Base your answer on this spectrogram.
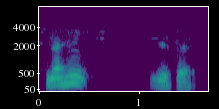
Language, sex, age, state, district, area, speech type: Urdu, male, 30-45, Bihar, Khagaria, urban, conversation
